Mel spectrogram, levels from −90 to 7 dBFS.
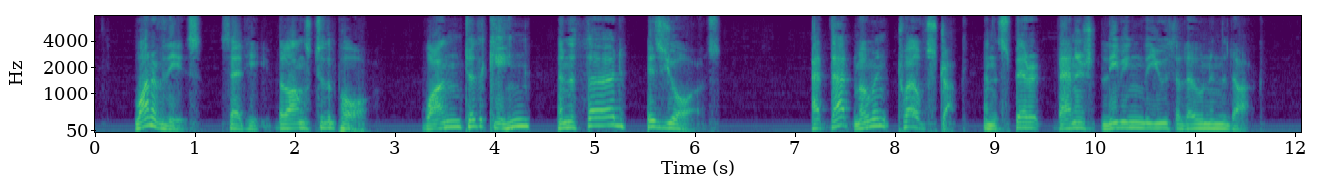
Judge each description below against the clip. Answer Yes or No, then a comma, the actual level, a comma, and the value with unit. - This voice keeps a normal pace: Yes, average, 170 wpm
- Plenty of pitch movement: No, average, 4.1 semitones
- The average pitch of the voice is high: No, low, 125 Hz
